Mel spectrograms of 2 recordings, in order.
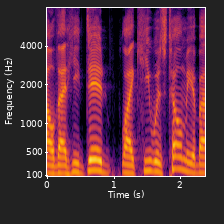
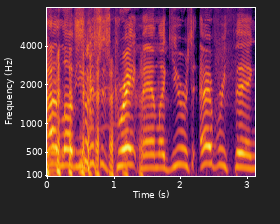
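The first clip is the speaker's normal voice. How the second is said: put-on gushing drunk; 7 semitones higher, 5 dB louder than usual. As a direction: ham up a sloppy drunk declaring love. Drunk stranger gushing at narrator.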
